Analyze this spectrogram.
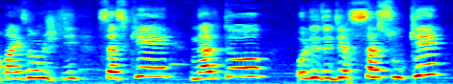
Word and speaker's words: Naruto: Pourquoi il y a des gens qui viennent me faire chier en disant « Pour information, ça se prononce Naruto ».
